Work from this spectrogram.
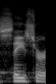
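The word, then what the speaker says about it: CESER: security and emergency response I guess you're gonna pronounce that Caesar everything in government has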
